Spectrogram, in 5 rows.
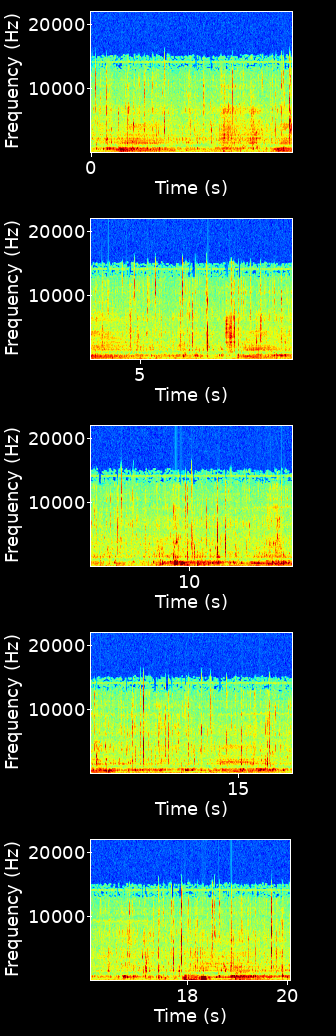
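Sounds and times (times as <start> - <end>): muffled underwater gurgling: 0.0 - 20.0
faint clicks: 3.2 - 9.0, 9.7 - 20.0.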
